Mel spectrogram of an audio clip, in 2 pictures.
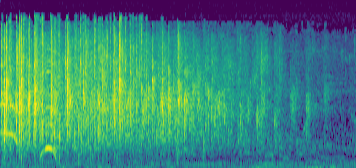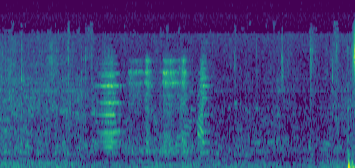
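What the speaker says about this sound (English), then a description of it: "Let's give my man a round of applause over here." A crowd at an outdoor peace and freedom rally claps loudly at first, then the applause thins out and trails off into quieter background noise with scattered voices.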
